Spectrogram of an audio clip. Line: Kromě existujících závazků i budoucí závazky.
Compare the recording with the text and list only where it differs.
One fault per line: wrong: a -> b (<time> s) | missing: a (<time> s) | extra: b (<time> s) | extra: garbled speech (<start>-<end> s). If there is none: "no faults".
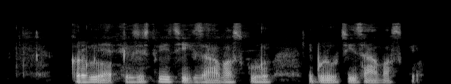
no faults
